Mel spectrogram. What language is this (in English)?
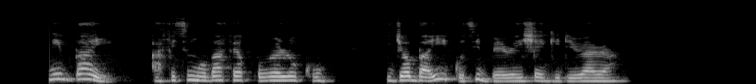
Yoruba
